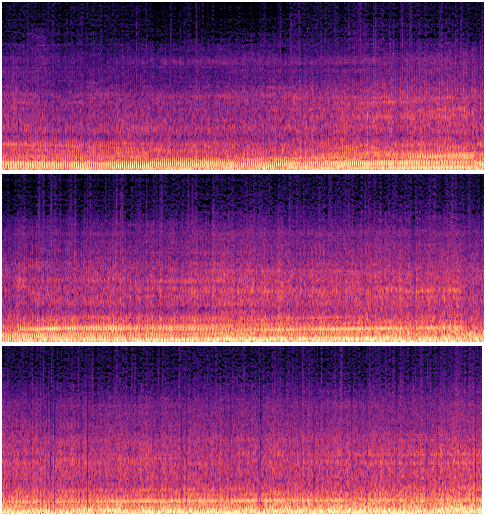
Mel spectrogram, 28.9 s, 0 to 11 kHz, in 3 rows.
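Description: A GT650 motorcycle's twin-cylinder engine running under way. Its note sags at first, then dips briefly twice, about ten seconds apart, and climbs slowly after each dip, as with upshifts while accelerating.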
